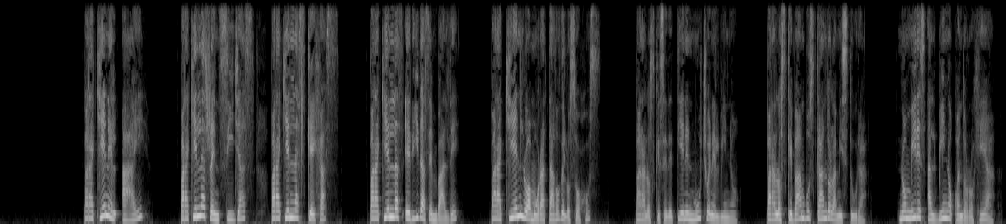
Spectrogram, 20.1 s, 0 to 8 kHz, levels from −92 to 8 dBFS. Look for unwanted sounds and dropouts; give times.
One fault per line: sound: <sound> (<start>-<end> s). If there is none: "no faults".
no faults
